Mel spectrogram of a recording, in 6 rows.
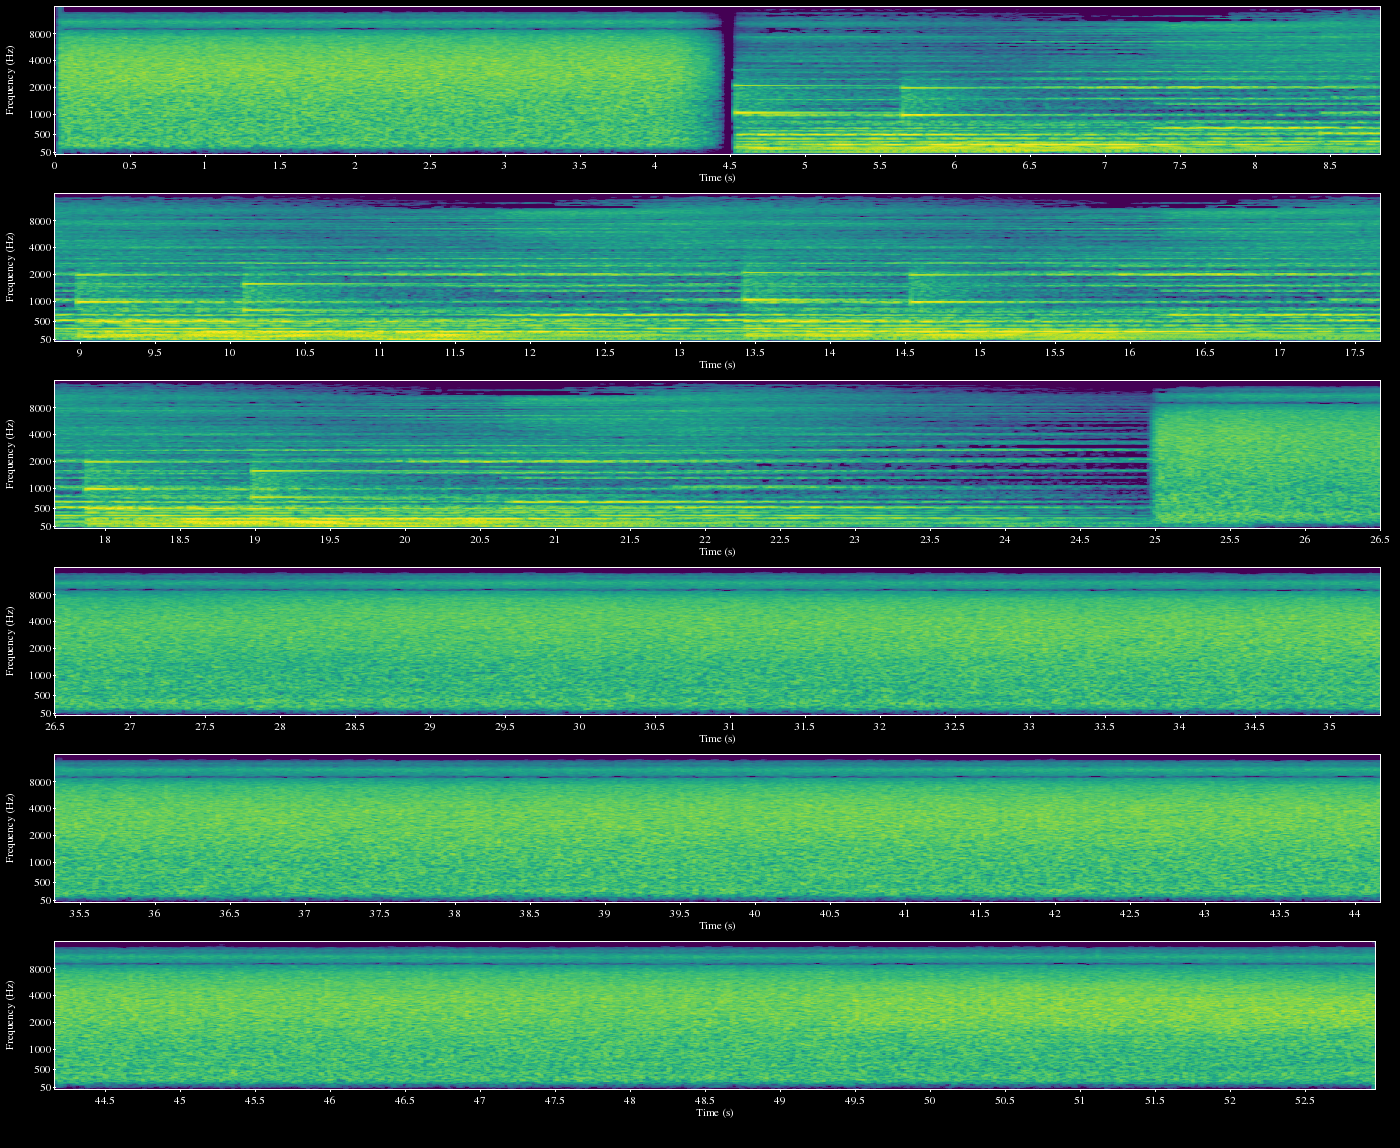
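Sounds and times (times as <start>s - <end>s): small waterfall rushing: 0.0s - 4.5s, 25.0s - 52.9s.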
